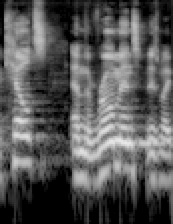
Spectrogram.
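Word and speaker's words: Celts: speaking of the European selts as some people confusedly do but instead here I'm pronouncing that hard K the way I think that it absolutely should be talking about the Kelts and the Romans is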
